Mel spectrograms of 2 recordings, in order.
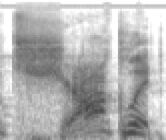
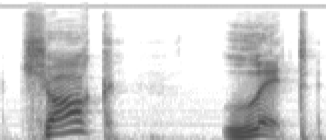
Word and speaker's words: chocolate: it it's chocolate chocolate say it's two syllables chalk lit chalk lit chalk lit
